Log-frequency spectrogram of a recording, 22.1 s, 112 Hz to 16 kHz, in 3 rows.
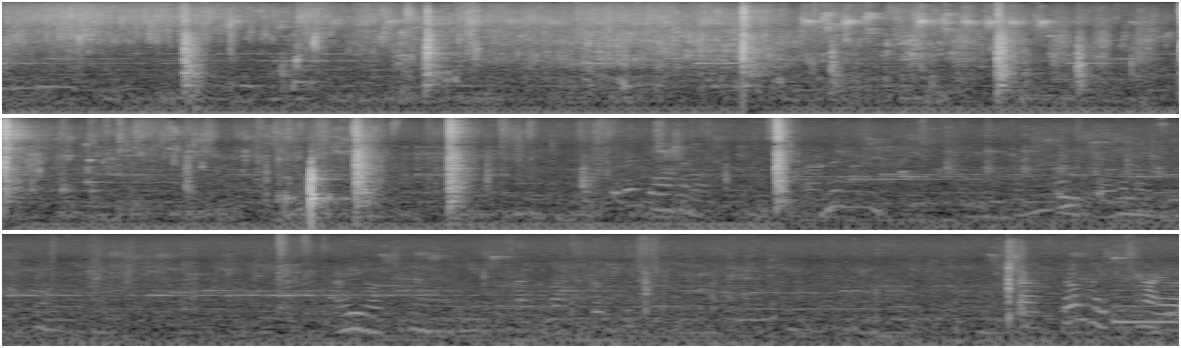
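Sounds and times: water splashing and dripping: 0:00.0 - 0:10.3
sharp splashes and knocks: 0:01.0 - 0:10.4.

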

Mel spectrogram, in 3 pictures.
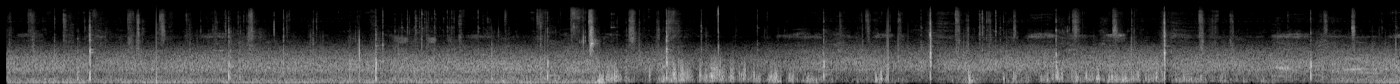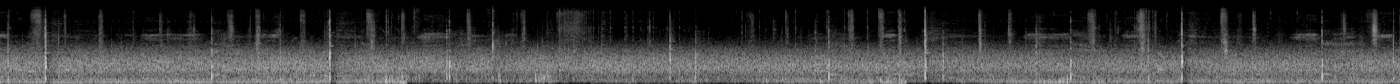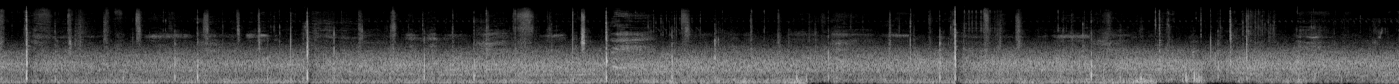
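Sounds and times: balls bouncing on hard court: 0:00.1 - 0:41.3
steady background rush: 0:00.1 - 0:41.9
tennis balls hit with rackets: 0:00.1 - 0:41.9.

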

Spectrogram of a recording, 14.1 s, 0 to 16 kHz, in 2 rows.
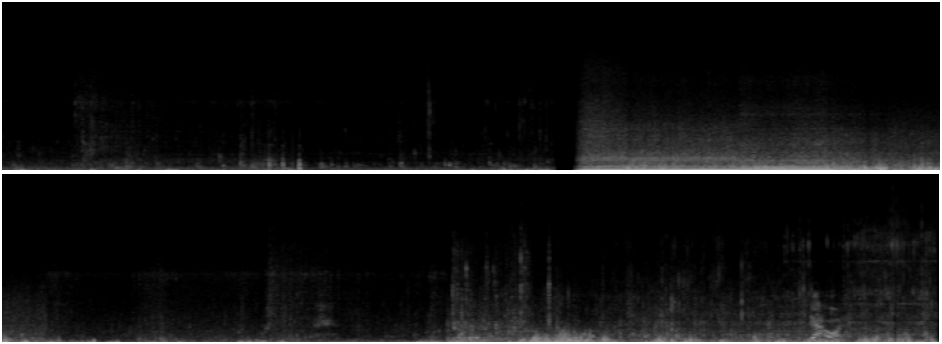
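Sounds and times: water noise: 0:00.0 - 0:14.0
wind noise: 0:03.8 - 0:14.0.

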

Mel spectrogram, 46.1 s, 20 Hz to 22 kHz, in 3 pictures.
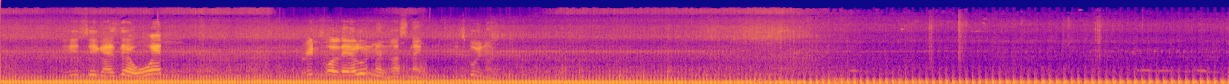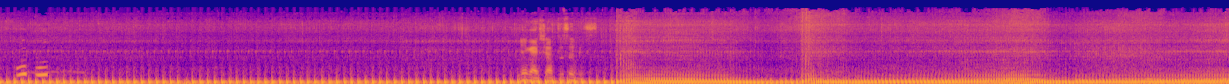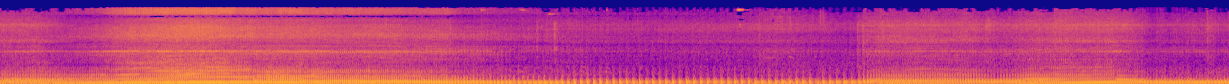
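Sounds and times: wind noise: 0:00.0 - 0:11.3
motorcycle engine revving: 0:00.0 - 0:46.0.

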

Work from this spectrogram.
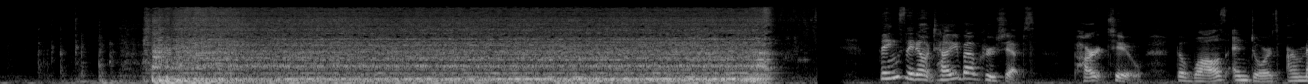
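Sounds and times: vacuum toilet flushing: 0:01.2 - 0:08.2.

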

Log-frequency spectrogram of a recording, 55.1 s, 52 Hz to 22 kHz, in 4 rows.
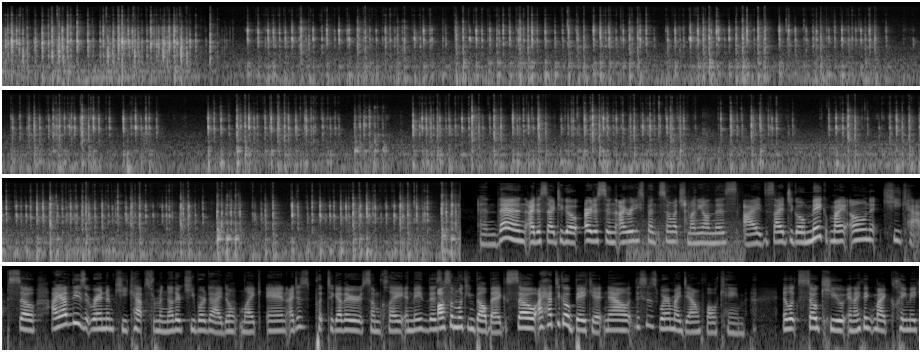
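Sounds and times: mechanical keyboard typing: 0:00.0 - 0:16.2, 0:16.8 - 0:34.4.

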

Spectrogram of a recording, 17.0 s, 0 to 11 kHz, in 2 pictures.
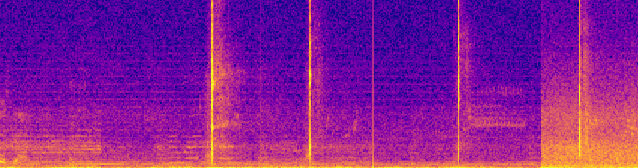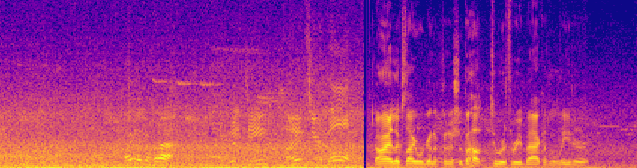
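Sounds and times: soft background music: 0:00.0 - 0:07.3
outdoor ambient noise: 0:00.0 - 0:17.0
golf driver striking ball: 0:02.8 - 0:03.3, 0:07.6 - 0:08.2.

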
